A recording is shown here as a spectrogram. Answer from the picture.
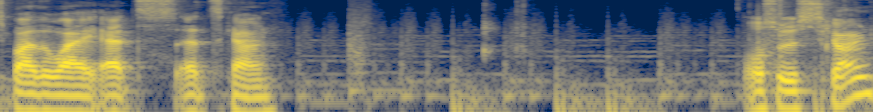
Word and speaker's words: Scone: So it's Scone. Scone is how you pronounce the town.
